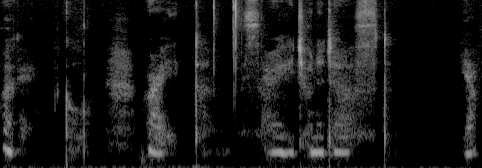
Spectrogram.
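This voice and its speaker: A woman speaking in a hushed, gentle ASMR whisper, unhurried, playing a calm demon hunter who talks directly to the listener. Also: high-pitched. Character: calm experienced female demon hunter briefing a newcomer. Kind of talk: soft-spoken whispered ASMR roleplay.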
